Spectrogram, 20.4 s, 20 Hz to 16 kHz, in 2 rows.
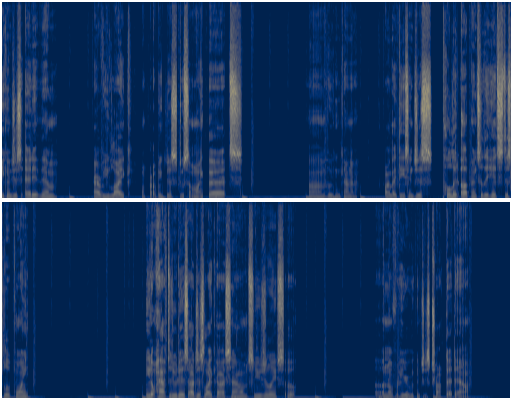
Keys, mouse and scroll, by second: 2.2 right click, 6.3 ctrl+click, 8.0 right click, 10.8 ctrl+click, 12.1 right click, 15.0 ctrl+click, 15.7 right click, 17.7 right click, 19.2 ctrl+click.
